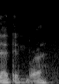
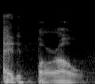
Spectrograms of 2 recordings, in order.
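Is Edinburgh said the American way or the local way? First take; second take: local; American. First: It is said with the local pronunciation. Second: It is said with an American pronunciation. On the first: The speaker calls it right. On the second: The speaker calls it wrong.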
